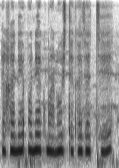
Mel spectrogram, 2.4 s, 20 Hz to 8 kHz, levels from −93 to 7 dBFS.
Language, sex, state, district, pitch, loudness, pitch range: Bengali, female, Assam, Hailakandi, 235 Hz, -13 LUFS, 230-240 Hz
